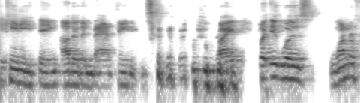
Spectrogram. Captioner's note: chuckling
